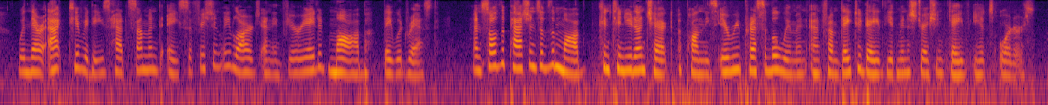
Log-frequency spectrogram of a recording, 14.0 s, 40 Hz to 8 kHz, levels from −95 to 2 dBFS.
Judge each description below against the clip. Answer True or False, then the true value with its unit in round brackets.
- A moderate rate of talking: True (160 wpm)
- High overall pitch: True (215 Hz)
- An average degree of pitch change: True (3.4 semitones)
